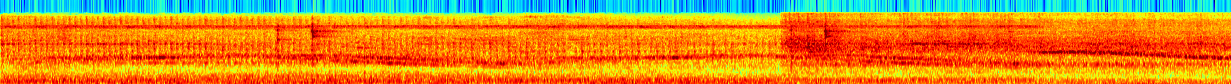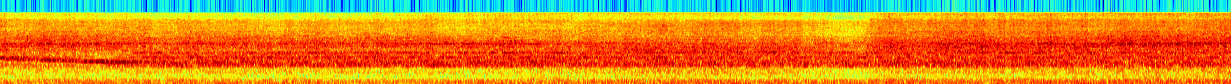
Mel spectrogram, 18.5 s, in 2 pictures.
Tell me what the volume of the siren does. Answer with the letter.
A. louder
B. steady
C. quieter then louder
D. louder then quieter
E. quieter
B.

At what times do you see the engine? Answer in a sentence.
You can hear the engine from 0.0 to 18.4 s.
